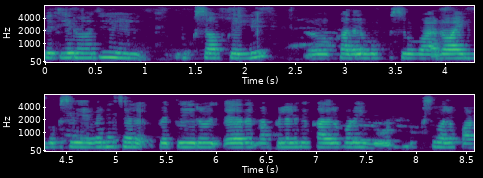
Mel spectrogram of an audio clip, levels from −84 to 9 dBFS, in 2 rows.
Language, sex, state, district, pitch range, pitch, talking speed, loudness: Telugu, female, Andhra Pradesh, Srikakulam, 225-245 Hz, 230 Hz, 90 wpm, -27 LUFS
